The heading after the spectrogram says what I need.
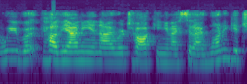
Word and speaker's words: Kyani: the best way possible and today I have Kyani Pardesi.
